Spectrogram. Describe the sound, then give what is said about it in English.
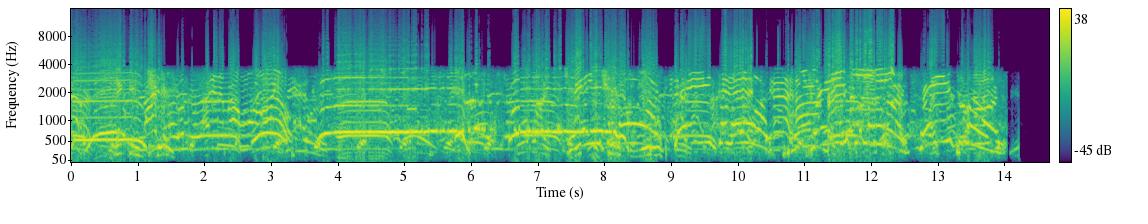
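A loud, continuous jumble of many callers cheering, whooping and shouting at once over tinny, band-limited phone lines as the lines are unmuted on a call-in, with rising and falling yells overlapping for about fourteen seconds before cutting off abruptly. “I want to know, are you guys excited about having more light in your life? If you are, let me hear you into the phone as I unmute the lines right now.”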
